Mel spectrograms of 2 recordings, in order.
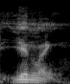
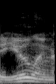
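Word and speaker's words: Yuengling: How do you pronounce this, sir? That is a beer that is named Yinling. All right. So Jacob says Yinling. All right. Emilio, how do you pronounce it, sir? That's a Yuling right there, man.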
